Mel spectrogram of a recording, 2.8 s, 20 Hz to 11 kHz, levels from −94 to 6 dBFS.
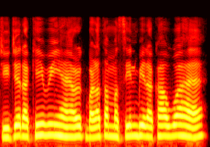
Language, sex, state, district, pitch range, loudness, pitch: Hindi, male, Jharkhand, Garhwa, 180-200 Hz, -10 LUFS, 190 Hz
